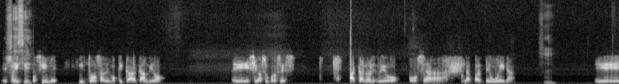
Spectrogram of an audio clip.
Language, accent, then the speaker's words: Spanish; Canelones, Uruguay; Mira, yo soy un canario, yo no sé cómo puedo decirte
